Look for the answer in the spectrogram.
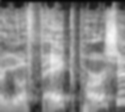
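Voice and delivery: ordinary talk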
